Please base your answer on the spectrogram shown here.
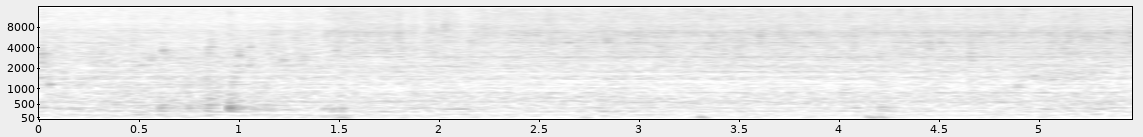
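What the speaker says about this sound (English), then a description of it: "wash the stuff off my hands, and then we'll get into it" Steady hiss of tap water running into a sink while hands are washed, continuous and close, with no talk over it.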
